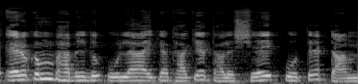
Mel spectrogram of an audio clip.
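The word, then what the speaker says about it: أولئك: উলাইকা এরকম পড়তে হবে উলাইকা তাহলে এরকম যত উলাইকা পাবেন এই উতে আপনারা টান দেবেন না এটা ভালো করে বুঝে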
